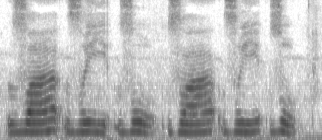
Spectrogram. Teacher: Толықтай тіл артқы тістің артына тию арқылы дыбысталады екен. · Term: За әріпі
